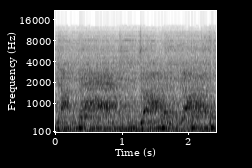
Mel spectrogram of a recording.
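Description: Metal band playing live at full volume, with a shouted vocal line over the band.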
